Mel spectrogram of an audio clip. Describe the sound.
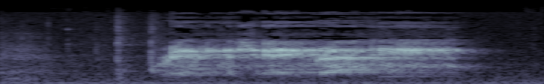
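A brief burst of robotic synthesized speech from the text-to-speech voice Ricochet Randy, about a second long, thin and tinny in tone, with a hollow echoing reverb trailing off before quiet returns.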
